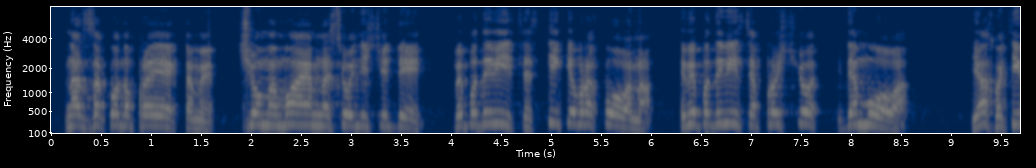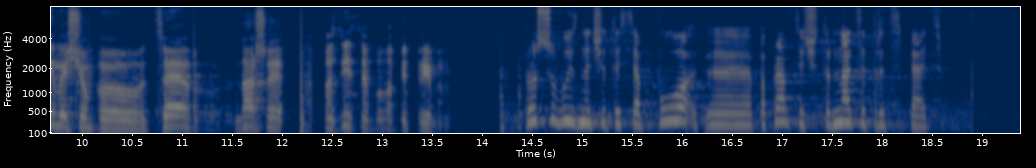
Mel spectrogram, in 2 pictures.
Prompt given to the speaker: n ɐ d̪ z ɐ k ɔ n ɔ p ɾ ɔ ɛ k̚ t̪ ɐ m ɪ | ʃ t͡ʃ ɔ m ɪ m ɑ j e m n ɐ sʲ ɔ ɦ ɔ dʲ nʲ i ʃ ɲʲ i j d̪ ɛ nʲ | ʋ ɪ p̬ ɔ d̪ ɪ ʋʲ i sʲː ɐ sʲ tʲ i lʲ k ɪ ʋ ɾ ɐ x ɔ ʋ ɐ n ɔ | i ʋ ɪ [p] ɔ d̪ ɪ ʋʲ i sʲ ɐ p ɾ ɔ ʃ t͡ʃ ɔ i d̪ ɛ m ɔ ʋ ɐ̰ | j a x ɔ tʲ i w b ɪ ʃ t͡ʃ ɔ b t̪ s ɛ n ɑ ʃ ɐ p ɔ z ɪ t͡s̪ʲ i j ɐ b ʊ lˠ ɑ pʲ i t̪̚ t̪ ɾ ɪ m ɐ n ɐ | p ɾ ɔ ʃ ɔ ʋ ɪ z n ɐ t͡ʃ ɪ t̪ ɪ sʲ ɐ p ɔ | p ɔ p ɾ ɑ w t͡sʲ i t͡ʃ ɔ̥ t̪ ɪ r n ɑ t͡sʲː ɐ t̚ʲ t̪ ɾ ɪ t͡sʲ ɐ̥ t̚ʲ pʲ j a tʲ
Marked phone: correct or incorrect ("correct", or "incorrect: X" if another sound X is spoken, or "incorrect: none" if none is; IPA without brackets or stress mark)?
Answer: correct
